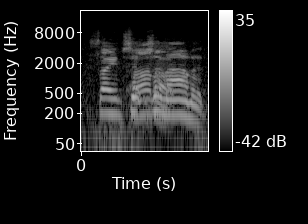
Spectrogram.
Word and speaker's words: St. Arnaud: St. Arnaud.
